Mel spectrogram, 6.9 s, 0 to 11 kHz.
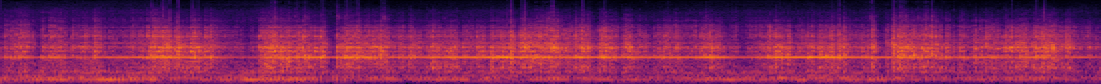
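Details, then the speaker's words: Philco 50-920 tube radio under repair, signal generator injecting 455 kHz IF signal, weak signal getting through: irregular crackling, sizzling bursts over a steady tone; frying noise, bad capacitors inside the IF cans suspected, not tubes. "that noise isn't good something tells me that there's bad capacitors inside the iaf cans because that's usually the only thing that causes this kind of frying"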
